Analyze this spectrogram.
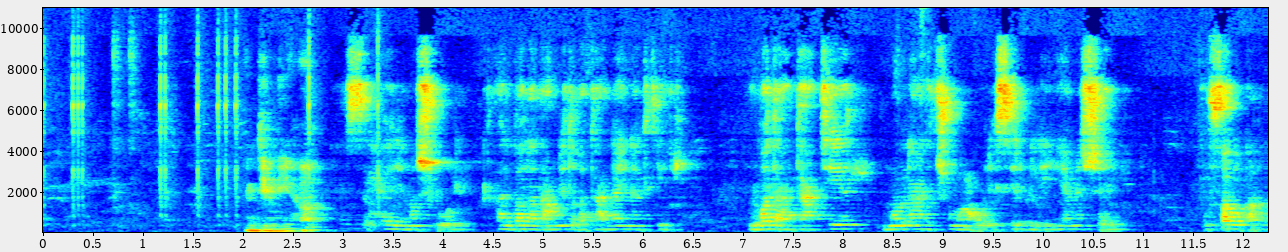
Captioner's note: door shuts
